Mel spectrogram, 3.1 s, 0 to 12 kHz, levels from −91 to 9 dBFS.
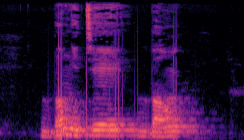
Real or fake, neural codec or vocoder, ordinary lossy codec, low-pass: real; none; Opus, 64 kbps; 10.8 kHz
